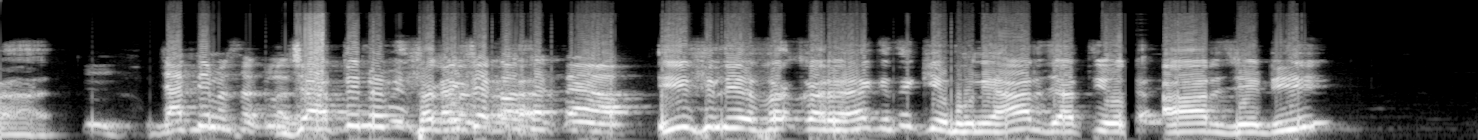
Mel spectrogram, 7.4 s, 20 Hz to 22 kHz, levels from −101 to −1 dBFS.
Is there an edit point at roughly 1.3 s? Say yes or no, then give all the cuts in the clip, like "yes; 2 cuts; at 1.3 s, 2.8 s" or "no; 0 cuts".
no; 1 cut; at 5.7 s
